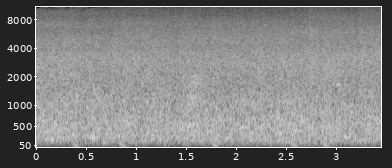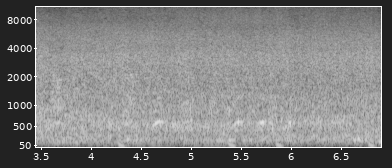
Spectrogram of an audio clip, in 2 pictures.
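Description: A Jamaican river rushes in a constant, loud, broadband wash of flowing water, with no pause over several seconds.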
